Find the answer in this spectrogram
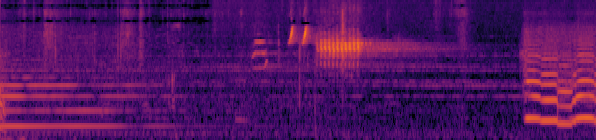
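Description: A held flute-like note of background music fades out over the first second. A bird then gives a few quick, high chirps about two seconds in.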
